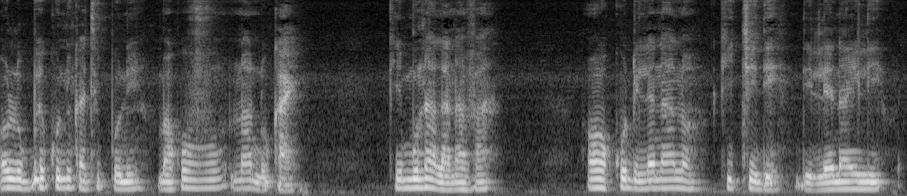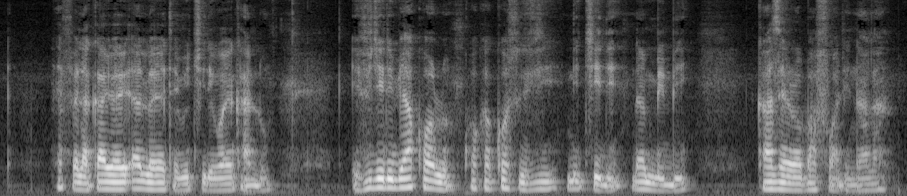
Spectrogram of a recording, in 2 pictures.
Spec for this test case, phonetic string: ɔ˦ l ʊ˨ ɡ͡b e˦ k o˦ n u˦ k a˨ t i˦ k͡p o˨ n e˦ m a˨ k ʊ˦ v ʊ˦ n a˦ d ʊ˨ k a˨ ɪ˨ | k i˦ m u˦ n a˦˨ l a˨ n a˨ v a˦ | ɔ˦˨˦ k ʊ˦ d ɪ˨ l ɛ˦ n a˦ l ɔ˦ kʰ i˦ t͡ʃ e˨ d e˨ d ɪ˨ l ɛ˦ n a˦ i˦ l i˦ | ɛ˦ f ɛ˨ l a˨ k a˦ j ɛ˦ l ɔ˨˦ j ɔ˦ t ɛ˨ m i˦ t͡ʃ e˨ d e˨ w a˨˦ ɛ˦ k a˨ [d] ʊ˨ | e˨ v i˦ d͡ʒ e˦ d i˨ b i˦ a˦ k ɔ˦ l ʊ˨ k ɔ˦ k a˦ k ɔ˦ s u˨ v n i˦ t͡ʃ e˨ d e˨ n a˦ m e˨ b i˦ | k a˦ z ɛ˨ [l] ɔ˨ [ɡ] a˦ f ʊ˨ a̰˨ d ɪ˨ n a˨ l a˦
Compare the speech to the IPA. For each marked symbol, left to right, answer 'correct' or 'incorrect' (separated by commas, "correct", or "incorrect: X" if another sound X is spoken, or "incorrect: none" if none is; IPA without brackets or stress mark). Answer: correct, incorrect: ɾ, incorrect: b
